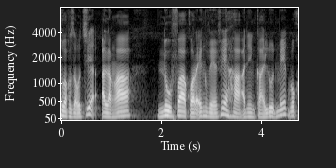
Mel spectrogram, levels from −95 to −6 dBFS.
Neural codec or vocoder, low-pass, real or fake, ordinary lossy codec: none; none; real; none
